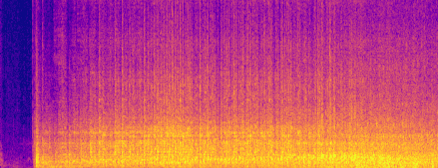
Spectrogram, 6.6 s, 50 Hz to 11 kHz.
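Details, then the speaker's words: Wrecked Peterbilt 359 diesel after priming with fuel and starting fluid: after a pause it catches at once and settles into a steady, even diesel idle with oil pressure. The ticking heard is the fan clutch rattling. "Oh, it's idling. Okay."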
